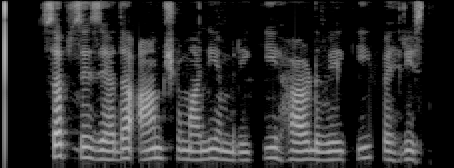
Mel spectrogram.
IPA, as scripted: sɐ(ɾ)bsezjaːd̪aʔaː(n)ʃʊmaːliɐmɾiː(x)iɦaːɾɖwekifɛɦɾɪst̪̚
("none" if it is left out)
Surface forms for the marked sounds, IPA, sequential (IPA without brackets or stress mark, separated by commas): none, m, k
